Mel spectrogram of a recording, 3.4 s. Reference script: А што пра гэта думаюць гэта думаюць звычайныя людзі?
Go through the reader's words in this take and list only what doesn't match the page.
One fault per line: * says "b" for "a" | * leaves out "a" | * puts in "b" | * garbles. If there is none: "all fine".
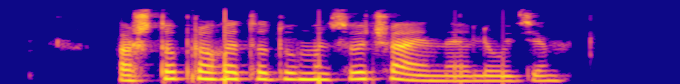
* leaves out "гэта думаюць"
